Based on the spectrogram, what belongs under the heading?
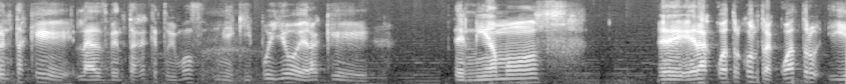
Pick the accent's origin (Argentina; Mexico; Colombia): Mexico; Ciudad Juárez, Chihuahua; Mira, me tocó, como soy de Juárez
